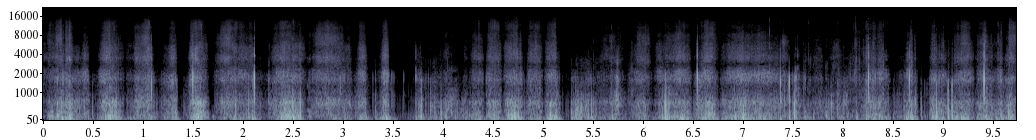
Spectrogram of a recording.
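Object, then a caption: Stacked natural wine corks scratched with a bamboo ear pick. Bamboo ear picks scratch inside the holes of a stack of natural wine corks. The result is a run of soft, crackly scraping and rustling strokes, mostly muffled and low, with occasional brief bright ticks.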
